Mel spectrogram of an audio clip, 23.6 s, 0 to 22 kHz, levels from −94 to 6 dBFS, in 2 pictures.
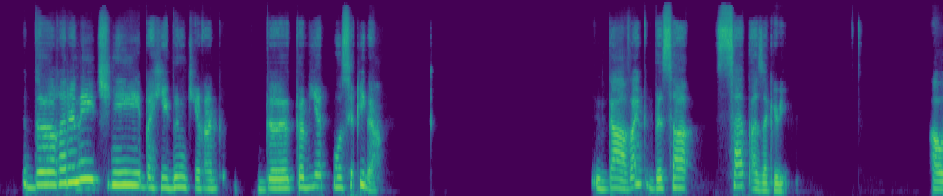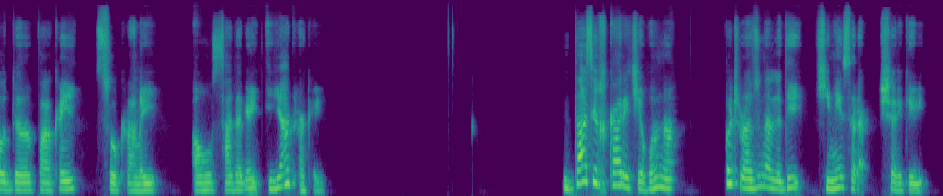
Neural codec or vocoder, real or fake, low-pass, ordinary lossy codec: codec, 44.1 kHz, 2.6 kbps, DAC; fake; 19.8 kHz; none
